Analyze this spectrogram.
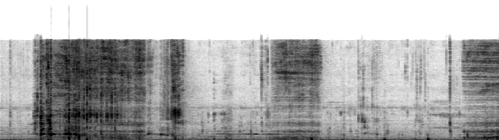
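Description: A woman slurps noodles loudly.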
